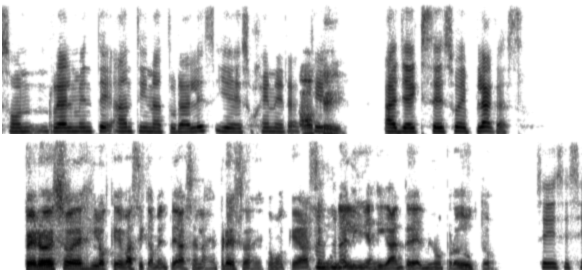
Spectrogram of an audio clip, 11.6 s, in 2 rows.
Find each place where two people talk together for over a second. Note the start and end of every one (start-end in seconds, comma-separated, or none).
none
